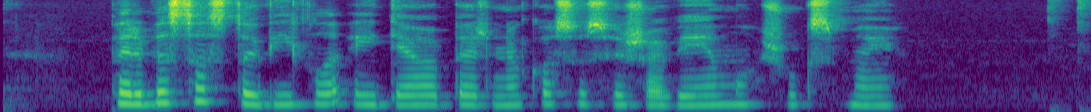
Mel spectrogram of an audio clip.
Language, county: Lithuanian, Kaunas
